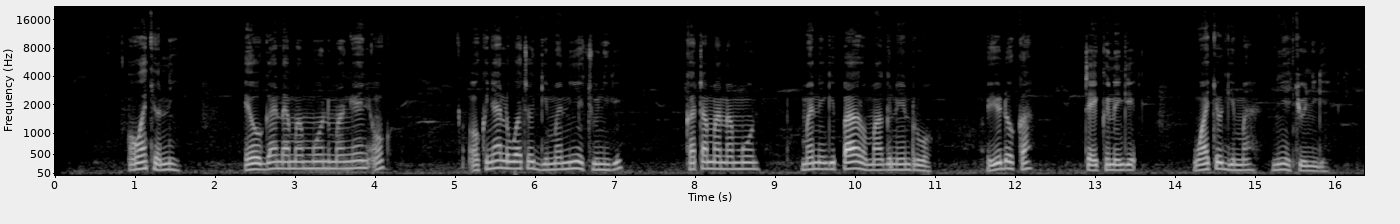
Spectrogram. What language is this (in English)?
Luo (Kenya and Tanzania)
